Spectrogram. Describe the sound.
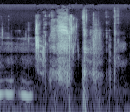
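Chewing food close up: wet, crunchy mouth noises in several irregular bursts, after a brief low hum at the start.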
